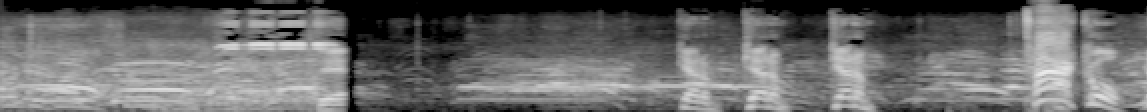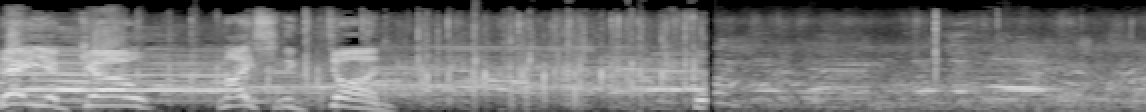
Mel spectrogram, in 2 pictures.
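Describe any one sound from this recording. A crowd of spectators cheers and shouts nearby, outdoors.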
